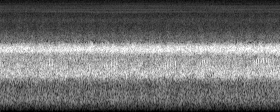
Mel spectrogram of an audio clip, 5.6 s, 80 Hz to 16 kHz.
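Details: Frogs calling in a nearby rice field under a crescent moon on 12 May 2016: a dense, steady chorus of overlapping trills forming an unbroken high hiss-like wall of sound.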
